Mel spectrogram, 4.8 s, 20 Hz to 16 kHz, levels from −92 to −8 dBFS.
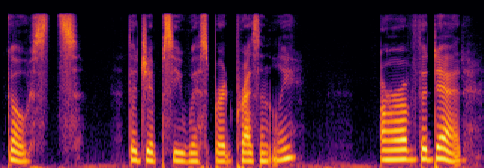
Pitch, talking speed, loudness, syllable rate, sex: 195 Hz, 110 wpm, -19 LUFS, 4.5 syllables/s, female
